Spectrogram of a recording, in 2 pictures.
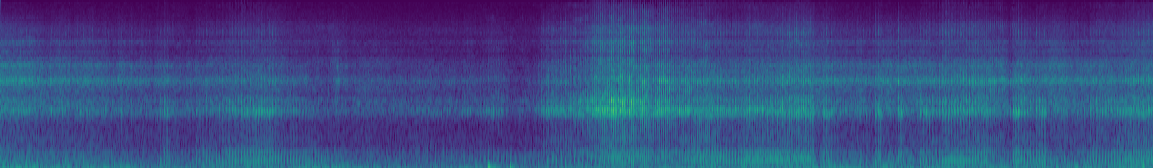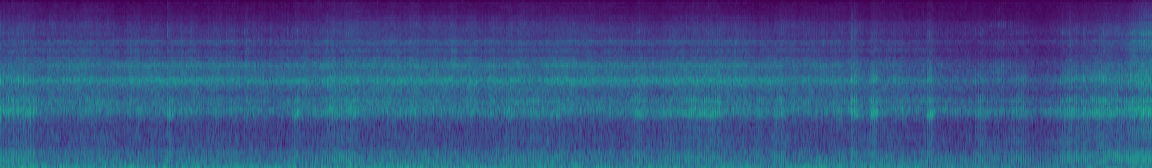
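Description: Honda XR enduro motorcycle's single-cylinder four-stroke engine running while riding a dirt track, the throttle opening and easing off. A sharp knock comes just before a loud surge about a quarter of the way through.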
